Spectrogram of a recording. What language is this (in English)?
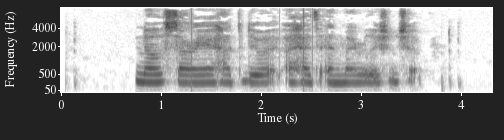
English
